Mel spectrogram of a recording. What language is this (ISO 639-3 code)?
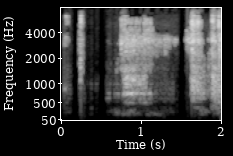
pus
